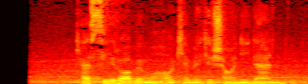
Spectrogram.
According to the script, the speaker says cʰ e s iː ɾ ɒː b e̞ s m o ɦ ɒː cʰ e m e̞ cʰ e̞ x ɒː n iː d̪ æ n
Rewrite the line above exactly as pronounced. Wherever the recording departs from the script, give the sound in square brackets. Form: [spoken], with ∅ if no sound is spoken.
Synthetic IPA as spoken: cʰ [æ] s iː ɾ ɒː b e̞ [∅] m o ɦ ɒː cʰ e m e̞ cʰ e̞ [ʃ] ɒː n iː d̪ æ n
